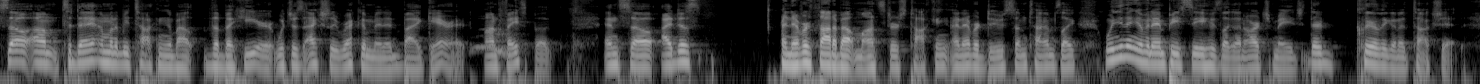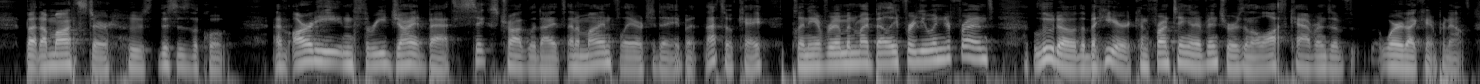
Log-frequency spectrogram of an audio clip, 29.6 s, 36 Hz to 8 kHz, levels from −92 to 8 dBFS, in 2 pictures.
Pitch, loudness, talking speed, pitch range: 115 Hz, -36 LUFS, 205 wpm, 105-130 Hz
